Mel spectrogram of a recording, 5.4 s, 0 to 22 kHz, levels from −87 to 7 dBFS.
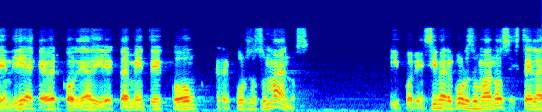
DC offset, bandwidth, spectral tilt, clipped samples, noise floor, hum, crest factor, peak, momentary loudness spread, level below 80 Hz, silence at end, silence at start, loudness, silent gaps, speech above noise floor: under 0.1%; 8.4 kHz; -5 dB/octave; under 0.1%; -52 dBFS; none; 16 dB; 0 dBFS; 13 LU; -48 dBFS; 0 s; 0 s; -15 LUFS; none; 36 dB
